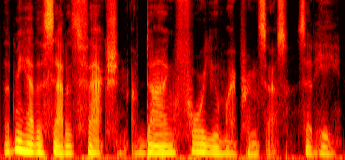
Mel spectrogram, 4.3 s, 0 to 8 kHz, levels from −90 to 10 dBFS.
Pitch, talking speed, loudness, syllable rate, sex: 85 Hz, 180 wpm, -24 LUFS, 4.5 syllables/s, male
